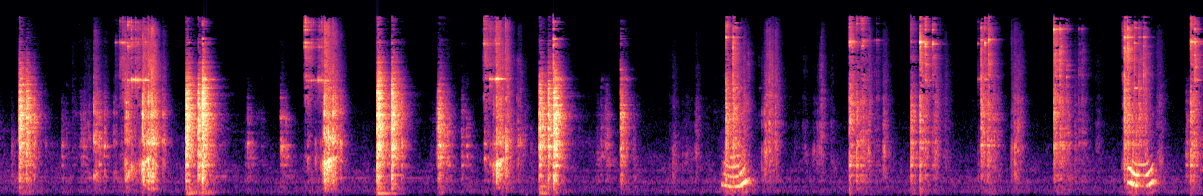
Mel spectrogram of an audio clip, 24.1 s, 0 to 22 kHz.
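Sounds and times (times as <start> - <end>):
glass jars clinking: 2.3 - 3.2, 22.5 - 23.2.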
